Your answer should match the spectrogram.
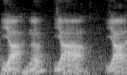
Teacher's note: Não tem aquele som de J do J do português ele tem um som de i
